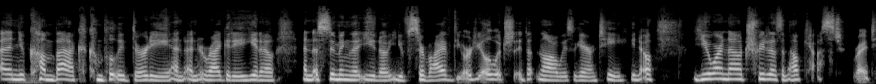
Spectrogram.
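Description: Her words come at a very fast pace as this woman speaks at fairly high pitch with ordinary pitch variation. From Serbia. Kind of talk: casual chat.

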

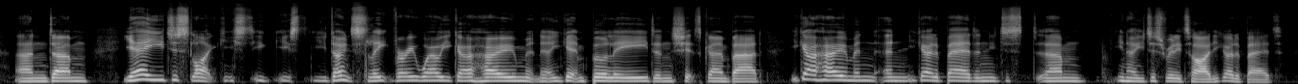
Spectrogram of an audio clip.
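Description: In a very clean recording with a silent background, a man with a fairly high pitch and a plain, everyday voice speaks at a moderate pace with ordinary pitch variation. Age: 30s. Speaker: podcast co-host who edits the show. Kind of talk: casual chat; reading news stories aloud.

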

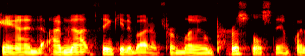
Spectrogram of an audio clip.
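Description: In a normal speaking voice, a man with an American accent talks at a fairly low pitch with ordinary pitch variation. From US Midwest. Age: 60s. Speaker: photographer. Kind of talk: casual interview.

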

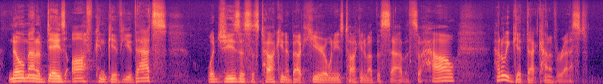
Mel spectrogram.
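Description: A man with a normal speaking voice, medium pitch and ordinary pitch variation at a moderate pace, on a very clean recording with a silent background. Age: 40s. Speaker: pastor. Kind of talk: sermon.

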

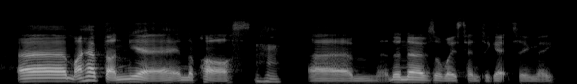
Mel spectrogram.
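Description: In a plain, everyday voice, a man talks at a fairly low pitch and fairly slow pace with lively intonation, hardly any pauses and big swings in loudness. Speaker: racing driver. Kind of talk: casual chat.

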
